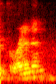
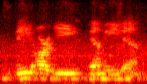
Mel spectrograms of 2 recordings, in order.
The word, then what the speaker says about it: Bremen: Barry Brennan, Bremen.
